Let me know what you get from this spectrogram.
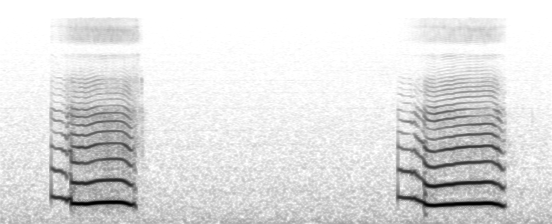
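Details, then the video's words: Sleeping female pet cat Zoey, whose vocal cords reportedly never fully developed, gives two steady, nasal-toned snores about a second long, spaced roughly three seconds apart in a quiet room. "Snoring Cat; Zoey"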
